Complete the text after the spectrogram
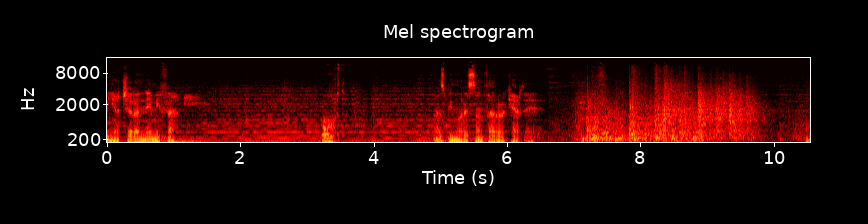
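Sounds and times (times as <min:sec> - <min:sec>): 
speech: 0:00.1 - 0:01.4, 0:03.2 - 0:03.6, 0:04.9 - 0:07.5
chair falling over: 0:06.9 - 0:10.5.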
